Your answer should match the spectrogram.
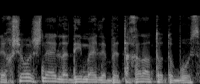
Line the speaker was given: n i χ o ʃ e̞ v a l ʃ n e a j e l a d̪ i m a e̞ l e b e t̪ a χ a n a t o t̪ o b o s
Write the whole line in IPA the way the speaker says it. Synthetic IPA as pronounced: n i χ o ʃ e̞ v a l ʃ n e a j e l a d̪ i m a e̞ l e b e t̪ a χ a n a t o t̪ o b u s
